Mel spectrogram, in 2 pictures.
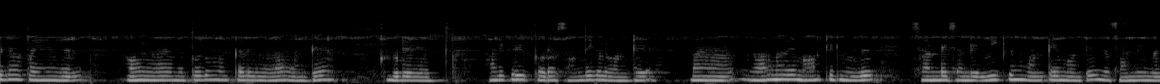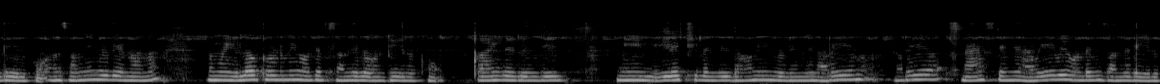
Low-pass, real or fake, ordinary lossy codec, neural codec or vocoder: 7.2 kHz; fake; none; codec, 44.1 kHz, 2.6 kbps, SNAC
